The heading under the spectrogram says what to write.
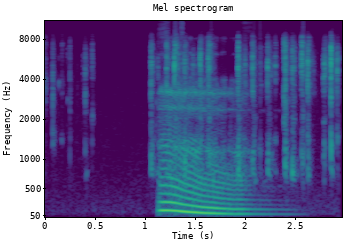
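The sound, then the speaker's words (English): Quick, sharp keyboard clicks tap out in short bursts, pause, then keep clattering beneath a loud, sustained droning tone that slowly slides downward in pitch. “Keyboard rock. Boy, good stuff.”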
